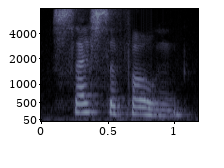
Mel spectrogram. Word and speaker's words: saxophone: the first syllable shallow sass phone saxophone the stress is on the first syllable saxophone comedian comedian the stress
